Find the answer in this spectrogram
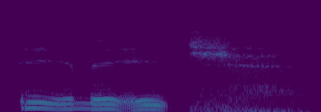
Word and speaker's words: Aholibamah: Oh, a holib Aholibamah. Pronunciation.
